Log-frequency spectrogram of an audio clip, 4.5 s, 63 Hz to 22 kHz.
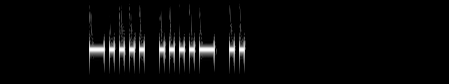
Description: Morse code, heard as a keyed tone, about 24 wpm, 700 Hz. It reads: 64I
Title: Speed-Racing - Three Letter-Number Combinations - 20wpm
